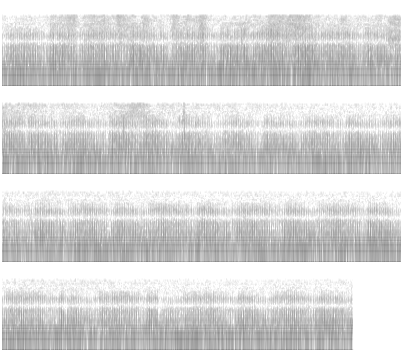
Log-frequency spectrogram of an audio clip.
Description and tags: cat purr
cat, domestic, purr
